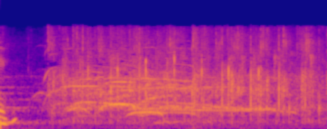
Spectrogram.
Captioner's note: cheers, applause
